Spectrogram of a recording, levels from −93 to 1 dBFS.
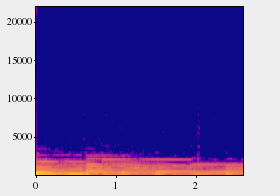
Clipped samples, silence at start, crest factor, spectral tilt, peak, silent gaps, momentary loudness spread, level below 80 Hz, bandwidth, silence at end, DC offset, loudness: under 0.1%; 0 s; 20 dB; -12.5 dB/octave; -2 dBFS; none; 9 LU; -58 dBFS; 3 kHz; 0 s; under 0.1%; -23 LUFS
